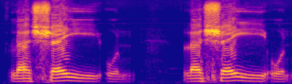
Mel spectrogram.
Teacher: dilembutkan karena dia ada ya sukun yang didahului dengan fathah karena di sini bacaan lin, maka dia lembut.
